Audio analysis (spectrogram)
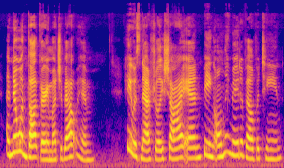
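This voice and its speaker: A woman reading a picture book aloud in a gentle, expressive way, with a soft laugh now and then. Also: fairly high pitch. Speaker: storybook reader.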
